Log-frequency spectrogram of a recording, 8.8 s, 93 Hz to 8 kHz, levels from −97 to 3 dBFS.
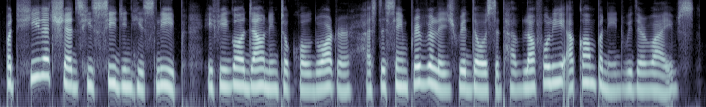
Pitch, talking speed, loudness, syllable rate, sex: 215 Hz, 195 wpm, -18 LUFS, 4.9 syllables/s, female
